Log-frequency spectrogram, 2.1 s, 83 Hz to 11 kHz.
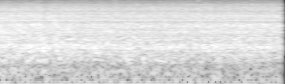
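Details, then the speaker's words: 2014 Nissan Altima, 138,000 miles, A/C inoperative, running with the compressor viewed from above: a harsh, gritty, steady rattling whirr as the very worn A/C compressor clutch tries to engage but fails to engage. "i hear it making some noises there she goes look at that the clutch is trying to engage but it's very very worn out"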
